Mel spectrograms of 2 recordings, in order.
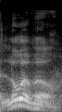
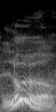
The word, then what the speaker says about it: Louisville: I think she just got to Louisville. Louisville. You got to say it like that. Louisville, not Louisville.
